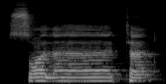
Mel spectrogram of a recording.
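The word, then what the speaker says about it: الصلاة: Then the lam has a standing fatha and you stretch it. And the waw is silent. Salata.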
